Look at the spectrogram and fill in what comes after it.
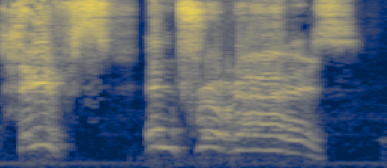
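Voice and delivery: bellowing dragon voice. Narrating a game scene as the dragon, dragon bellowing. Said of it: "the dragon bellows out".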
